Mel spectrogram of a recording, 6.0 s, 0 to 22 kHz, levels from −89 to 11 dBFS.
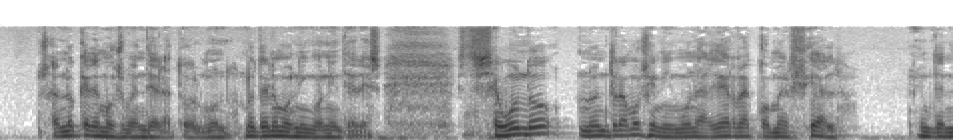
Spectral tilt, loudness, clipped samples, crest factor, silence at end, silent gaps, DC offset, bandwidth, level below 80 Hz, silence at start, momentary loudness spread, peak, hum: -4.5 dB/octave; -17 LUFS; under 0.1%; 14 dB; 0 s; none; under 0.1%; 10 kHz; -44 dBFS; 0.25 s; 7 LU; -2 dBFS; none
